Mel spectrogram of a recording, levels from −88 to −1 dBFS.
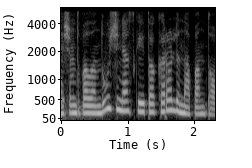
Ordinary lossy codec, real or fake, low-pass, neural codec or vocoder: MP3, 48 kbps; fake; 5.4 kHz; vocoder, 44.1 kHz, 128 mel bands every 512 samples, BigVGAN v2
